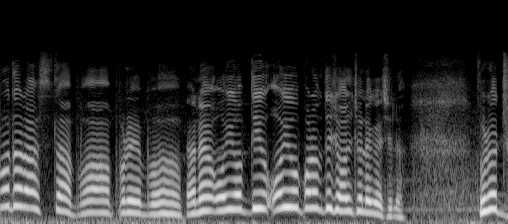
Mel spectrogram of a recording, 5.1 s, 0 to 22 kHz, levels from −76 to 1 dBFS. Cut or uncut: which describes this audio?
cut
